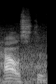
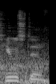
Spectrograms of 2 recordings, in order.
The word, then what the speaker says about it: Houston: So this is on Bowery and Houston. I used to think it was Houston because it's spelled exactly the same way, but all the city folks corrected me. It's Houston.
